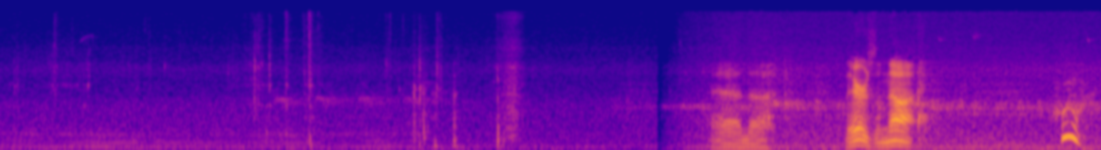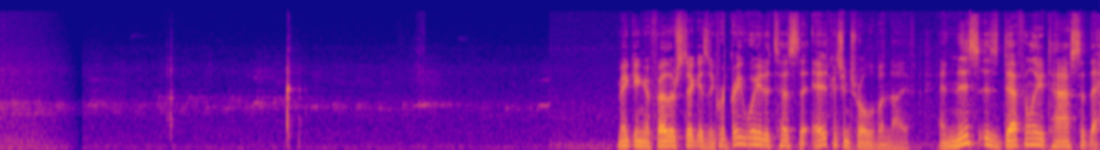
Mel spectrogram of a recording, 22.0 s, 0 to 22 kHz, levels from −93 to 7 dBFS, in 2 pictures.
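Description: Four short jumbled moments at 7.77–7.94 s, 9.47–9.64 s, 18.18–18.35 s and 19.29–19.46 s are chunks out of order: an 85 ms block of audio arrives one slot late and swaps places with its neighbour, leaving three hard joins each time.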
